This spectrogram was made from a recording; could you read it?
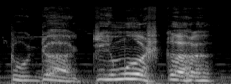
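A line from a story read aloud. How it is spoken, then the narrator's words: Trembling voice. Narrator (Russian): Дрожащим голосом произнес Дремов-старший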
